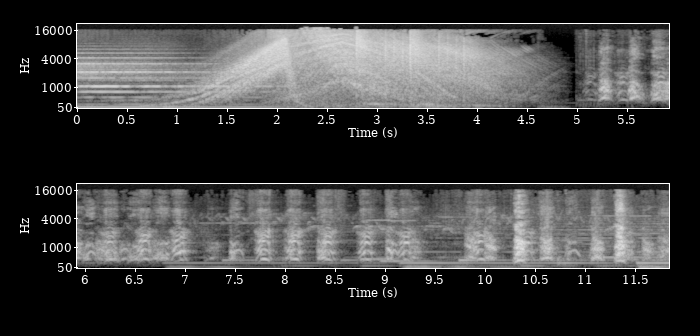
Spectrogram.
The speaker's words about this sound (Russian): А что это за лай? Это охотится костромской князь Василий Квашня.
